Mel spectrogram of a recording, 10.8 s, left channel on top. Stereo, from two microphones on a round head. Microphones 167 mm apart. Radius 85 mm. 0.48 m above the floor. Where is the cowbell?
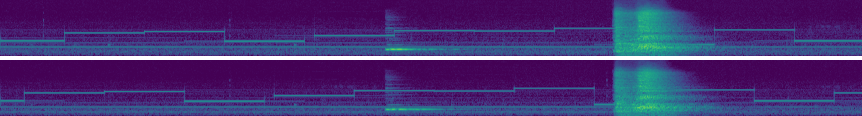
5° right (ahead or behind), 1.2 m.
